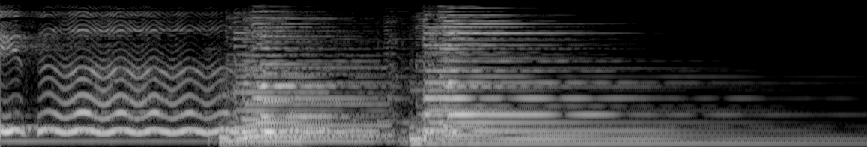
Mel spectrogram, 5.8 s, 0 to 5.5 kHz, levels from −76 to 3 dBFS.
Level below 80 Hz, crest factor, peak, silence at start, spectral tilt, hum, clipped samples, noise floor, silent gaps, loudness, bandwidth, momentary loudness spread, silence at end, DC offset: -38 dBFS; 18 dB; -4 dBFS; 0 s; -9 dB/octave; none; under 0.1%; -43 dBFS; none; -21 LUFS; 5.2 kHz; 21 LU; 0 s; under 0.1%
